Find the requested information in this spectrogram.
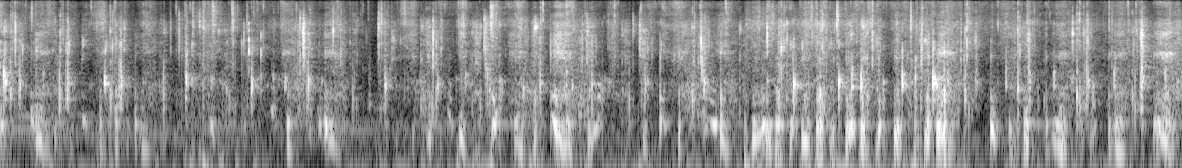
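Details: Max, a dog, licks and devours natural peanut butter and peanut butter oil indoors; wet, smacking licks and slurps come in rapid, uneven bursts throughout, with clicking mouth sounds in a small room.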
